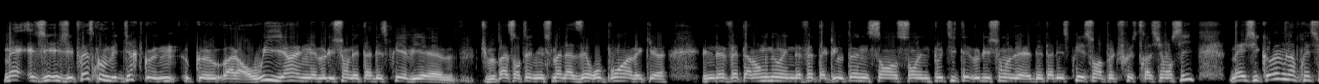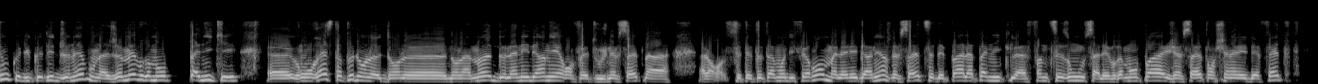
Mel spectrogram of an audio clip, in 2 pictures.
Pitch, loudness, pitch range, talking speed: 160 Hz, -22 LUFS, 145-180 Hz, 255 wpm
